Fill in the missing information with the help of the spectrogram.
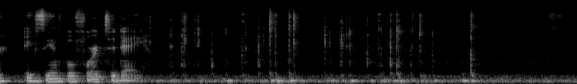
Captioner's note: typing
